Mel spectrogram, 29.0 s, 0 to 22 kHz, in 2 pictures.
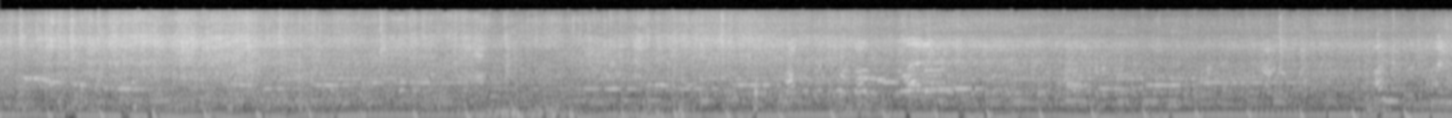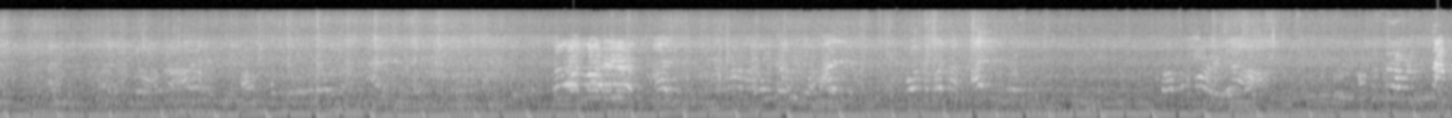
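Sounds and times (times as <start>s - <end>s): background music with bass: 0.0s - 29.0s
children splashing in pool: 0.0s - 29.0s
child calling out: 20.0s - 24.8s.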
